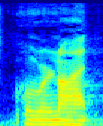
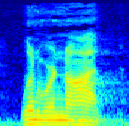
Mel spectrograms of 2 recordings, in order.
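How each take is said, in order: Both takes have the same delivery.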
